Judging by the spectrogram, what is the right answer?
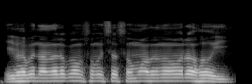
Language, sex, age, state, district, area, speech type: Bengali, male, 45-60, West Bengal, Uttar Dinajpur, urban, spontaneous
